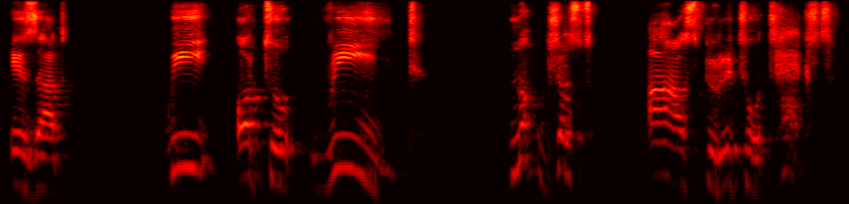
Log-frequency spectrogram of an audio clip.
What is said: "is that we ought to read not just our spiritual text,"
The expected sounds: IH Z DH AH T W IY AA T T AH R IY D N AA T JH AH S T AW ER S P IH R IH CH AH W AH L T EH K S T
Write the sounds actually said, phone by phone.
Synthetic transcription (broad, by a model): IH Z DH AH T W IY AA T T AH R IY D N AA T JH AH S T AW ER S P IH R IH CH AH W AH L T EH K S T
